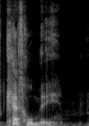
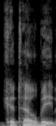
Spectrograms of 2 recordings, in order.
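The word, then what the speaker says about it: Ketèlbey: Actually, I heard somebody refer to him as Kettleby. I'm not sure. There is an accent on the second D, so it should be Ketelby, but Kettleby sounds rather good, I think.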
